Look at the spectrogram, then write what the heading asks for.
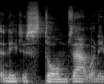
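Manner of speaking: usual speaking voice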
